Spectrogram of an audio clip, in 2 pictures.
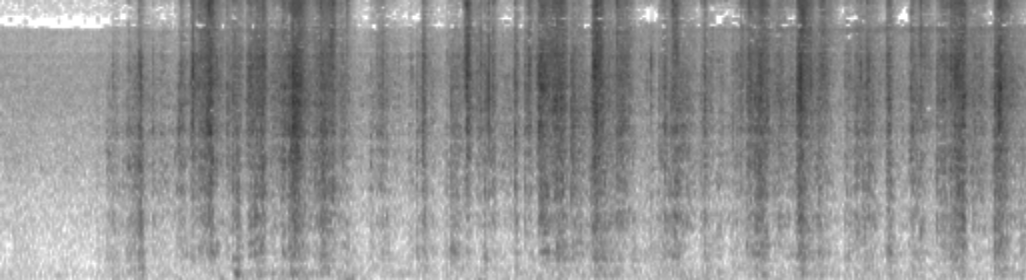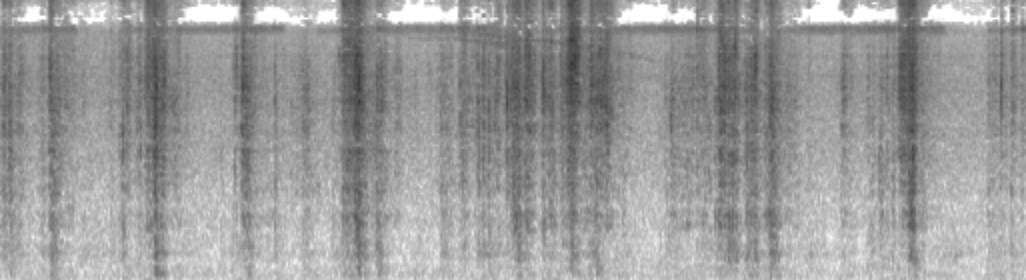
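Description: Dry leaf thatch at a roof eave rustling and crackling as it is pulled and trimmed by hand, with irregular sharp snaps every second or two.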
